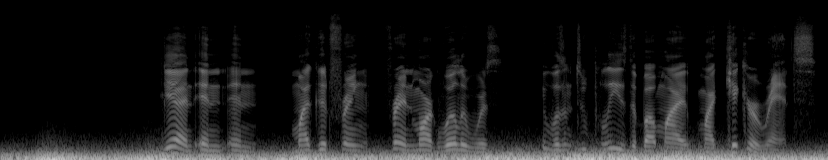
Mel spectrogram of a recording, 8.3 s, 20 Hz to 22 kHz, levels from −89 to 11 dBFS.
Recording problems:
low rumble; loud; throughout; 3 dB below the speech

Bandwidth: 15 kHz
